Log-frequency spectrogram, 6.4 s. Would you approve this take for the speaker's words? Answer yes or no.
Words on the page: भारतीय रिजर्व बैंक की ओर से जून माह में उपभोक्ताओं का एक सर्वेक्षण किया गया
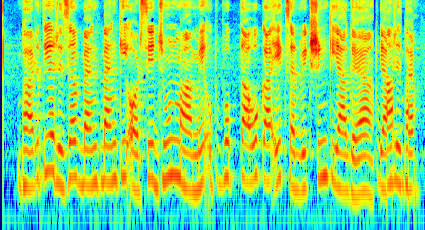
no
